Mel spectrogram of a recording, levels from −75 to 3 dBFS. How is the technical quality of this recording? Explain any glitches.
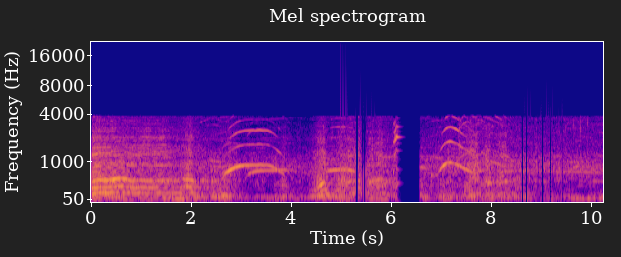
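The recording has three glitches: two bursts of crackle and one break. It passes through a narrowband call path that leaves nothing above 4 kHz.

From 4.97 to 5.69 s and again from 8.6 to 9.43 s there is processor overload crackle. The processor repeatedly missed its deadlines for buffers of about 10 ms, leaving dozens of tiny hard-edged silent gaps. Unlike a dropout, the sound keeps going between these many short gaps.

From 6.12 to 6.59 s the audio breaks once, likely from a long network dropout. A fading continuation gives way to about 0.27 s of silence, and about 0.44 s of audio is lost. It is one continuous hole, not a gritty texture.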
